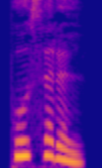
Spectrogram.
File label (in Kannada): "ಪೂಸರಲು", Kannada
